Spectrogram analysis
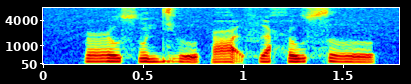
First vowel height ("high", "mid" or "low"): high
